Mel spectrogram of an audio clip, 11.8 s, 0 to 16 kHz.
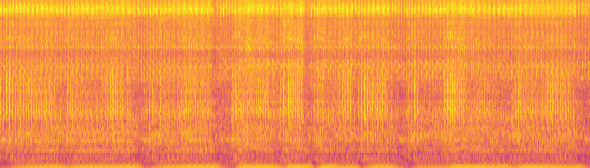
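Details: Renault Scenic 3 2013 1.5 dCi 110 diesel: rough, hard clattering that swells as revs rise and eases as they fall; clacking on acceleration, injection problem suspected.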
